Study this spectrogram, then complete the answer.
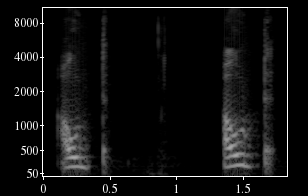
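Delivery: "அவுட்" starting on an open "a"; ஆ sound demo. Shown as a demonstration. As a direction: model "அவுட்" twice as "aut", opening on "aa". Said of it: "இது வந்து ஆ". ("அவுட்" ஆ ஒலியில் தொடங்கி உச்சரி)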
